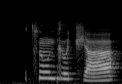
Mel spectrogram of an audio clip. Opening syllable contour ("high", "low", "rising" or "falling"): high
